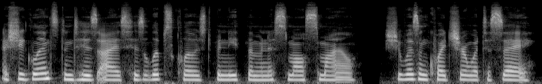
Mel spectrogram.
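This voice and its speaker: A woman's voice: medium pitch, flat delivery, normal speed, creaky, darkish tone, no room sound, studio quality. A woman reading scripted fiction as an audiobook narrator.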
